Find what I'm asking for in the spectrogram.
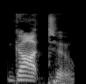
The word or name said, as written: gotto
